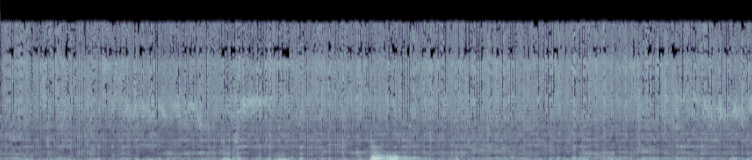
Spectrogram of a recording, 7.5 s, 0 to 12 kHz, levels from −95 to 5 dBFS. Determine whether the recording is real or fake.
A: fake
